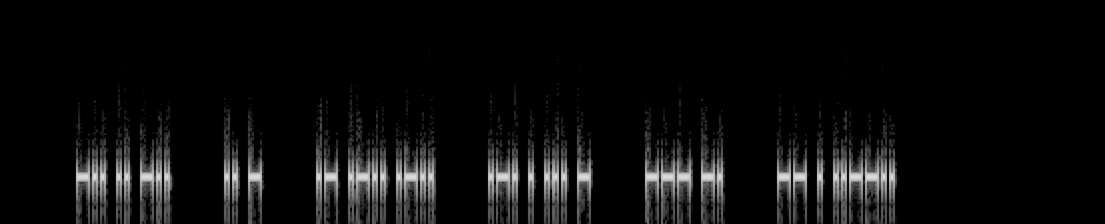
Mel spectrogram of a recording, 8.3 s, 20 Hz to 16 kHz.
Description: Morse code, heard as a keyed tone, about 40 wpm, 700 Hz. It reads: DID IT ALL REST ON ME?
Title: 2x Word-Spacing - Sentences from Top 500 Words - 40wpm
